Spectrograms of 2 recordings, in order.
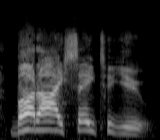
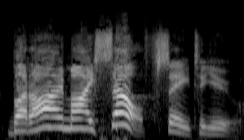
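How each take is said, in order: First: A firm, raised declaration; emphatic quote. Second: "But I myself say to you" with a loud, high push on "I"; much louder stress on "I"; emphatic Jesus quote. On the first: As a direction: proclaim it with authority. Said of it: "Jesus speaks emphatically there". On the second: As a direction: hit "I myself" hard, like a claim of authority. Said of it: "stated that way emphatically". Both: Retold or imitated.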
